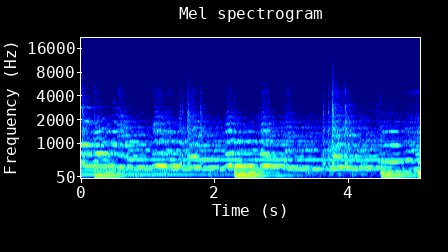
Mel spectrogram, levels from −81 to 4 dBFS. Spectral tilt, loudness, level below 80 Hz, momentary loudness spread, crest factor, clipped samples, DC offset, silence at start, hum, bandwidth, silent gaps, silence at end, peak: -8.5 dB/octave; -36 LUFS; -50 dBFS; 10 LU; 18 dB; under 0.1%; under 0.1%; 0 s; none; 11 kHz; none; 0 s; -18 dBFS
